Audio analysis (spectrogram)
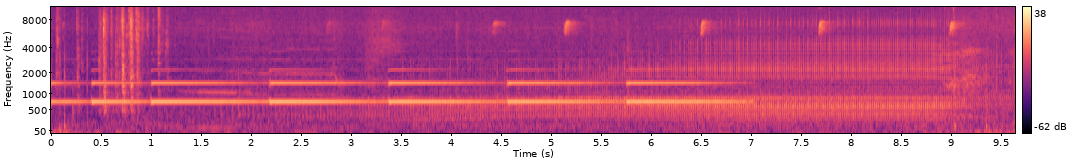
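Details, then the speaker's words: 2002 Chevy Avalanche Z71 V8, key on: small speaker-like part gives a steady electrical buzz with rising spooling tone and repeated pulses whenever key is on; source and cause unknown. "what is this little speaker and why is it buzzing whenever the key is on it sounds like something's spooling up in there listen"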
